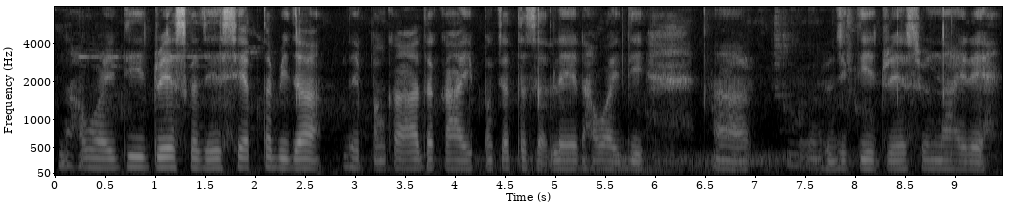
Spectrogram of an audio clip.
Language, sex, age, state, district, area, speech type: Manipuri, female, 45-60, Manipur, Imphal East, rural, spontaneous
